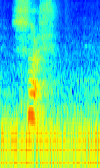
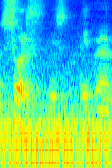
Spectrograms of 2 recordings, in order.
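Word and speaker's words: סורת: at the top there, that changes it from a consonant, a V sound, into an O, to an O or a U. So Surth results.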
